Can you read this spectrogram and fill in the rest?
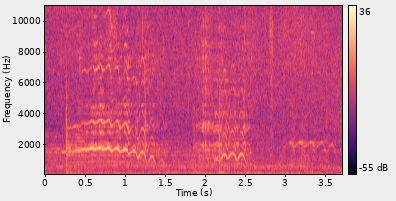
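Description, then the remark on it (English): Horses whinny, two wavering high-pitched neighs rising over a steady rumble of hooves shuffling and stamping on the ground as the horses spin around, waiting to head into a buffalo herd; no one speaking. “But these horses are raring to go too. We're just sitting here waiting, and the horses are spinning around.”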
